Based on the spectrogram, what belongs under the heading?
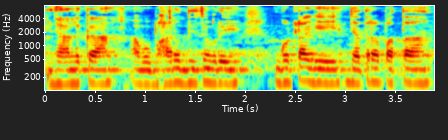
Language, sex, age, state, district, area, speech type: Santali, male, 18-30, Jharkhand, East Singhbhum, rural, spontaneous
